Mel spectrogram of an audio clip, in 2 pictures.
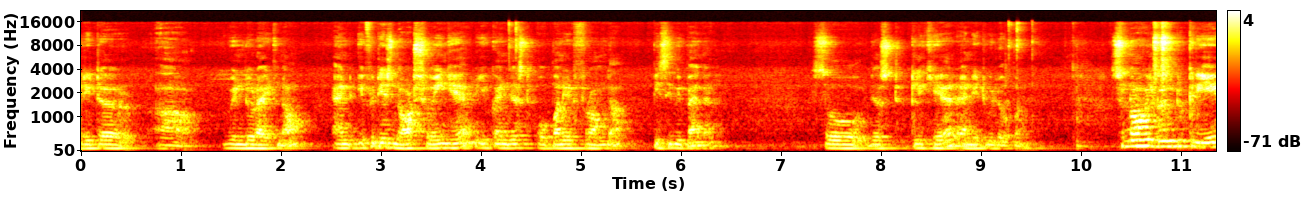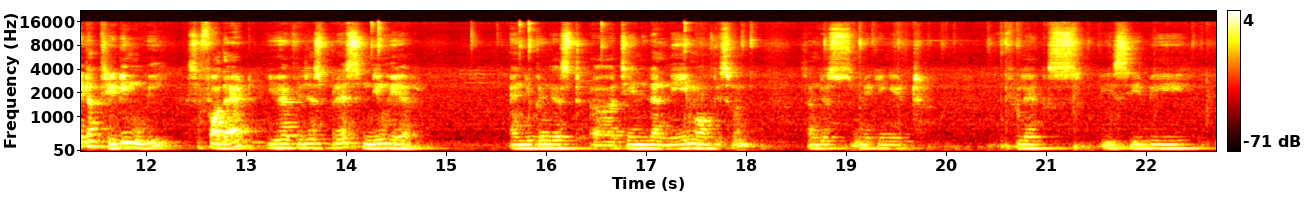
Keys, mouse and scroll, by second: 4.3 click, 9.4 click, 14.3-18.9 drag, 19.0-22.7 typing.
